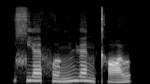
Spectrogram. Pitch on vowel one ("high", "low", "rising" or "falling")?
high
